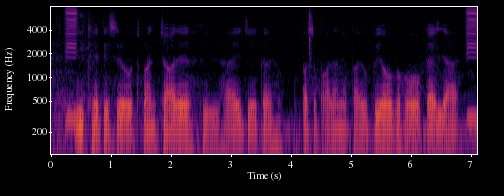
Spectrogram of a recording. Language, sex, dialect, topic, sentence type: Magahi, male, Central/Standard, agriculture, statement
